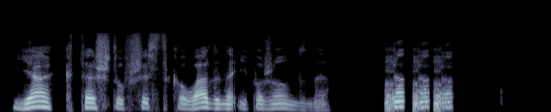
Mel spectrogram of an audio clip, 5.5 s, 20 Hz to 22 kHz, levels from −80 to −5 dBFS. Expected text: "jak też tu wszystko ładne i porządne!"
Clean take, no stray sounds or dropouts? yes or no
no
